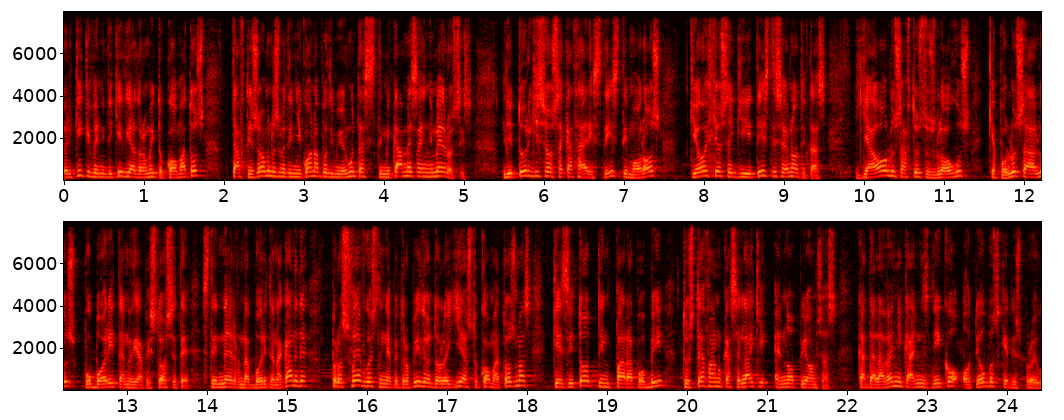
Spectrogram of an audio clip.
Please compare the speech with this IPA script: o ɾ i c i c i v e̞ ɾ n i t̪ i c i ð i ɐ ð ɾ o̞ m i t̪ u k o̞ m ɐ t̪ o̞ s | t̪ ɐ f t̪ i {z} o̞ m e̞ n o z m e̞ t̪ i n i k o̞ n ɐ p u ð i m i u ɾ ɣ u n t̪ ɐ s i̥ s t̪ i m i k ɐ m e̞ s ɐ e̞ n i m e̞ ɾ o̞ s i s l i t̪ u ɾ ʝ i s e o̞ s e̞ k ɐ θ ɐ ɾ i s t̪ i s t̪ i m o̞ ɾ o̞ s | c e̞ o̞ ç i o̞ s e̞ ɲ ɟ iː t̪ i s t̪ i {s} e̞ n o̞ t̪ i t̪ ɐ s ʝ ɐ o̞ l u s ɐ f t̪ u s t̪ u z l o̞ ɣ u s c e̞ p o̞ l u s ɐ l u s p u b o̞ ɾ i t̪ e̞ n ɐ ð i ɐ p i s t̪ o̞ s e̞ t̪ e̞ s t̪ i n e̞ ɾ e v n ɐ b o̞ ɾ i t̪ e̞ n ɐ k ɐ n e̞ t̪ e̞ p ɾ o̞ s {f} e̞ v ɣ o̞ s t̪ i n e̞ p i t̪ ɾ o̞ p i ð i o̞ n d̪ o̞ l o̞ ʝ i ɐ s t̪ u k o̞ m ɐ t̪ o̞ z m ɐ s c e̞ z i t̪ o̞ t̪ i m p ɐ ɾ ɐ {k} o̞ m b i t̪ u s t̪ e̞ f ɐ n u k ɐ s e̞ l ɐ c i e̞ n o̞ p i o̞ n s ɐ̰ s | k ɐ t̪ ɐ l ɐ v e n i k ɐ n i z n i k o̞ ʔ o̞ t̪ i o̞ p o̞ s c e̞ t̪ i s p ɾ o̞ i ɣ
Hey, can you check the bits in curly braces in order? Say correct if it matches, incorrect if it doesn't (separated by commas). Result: correct, correct, correct, incorrect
